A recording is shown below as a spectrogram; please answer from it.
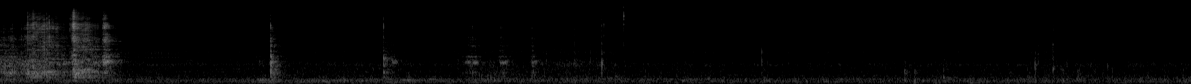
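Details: Quiet indoor room with soft rustling and a few sharp clicks and taps, likely a cat toy being played with, no animal voice heard.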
